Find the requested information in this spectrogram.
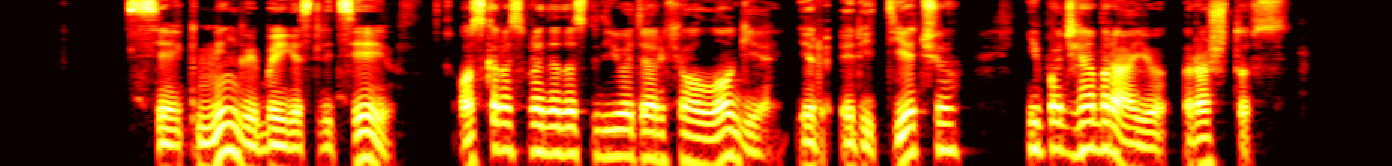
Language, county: Lithuanian, Šiauliai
